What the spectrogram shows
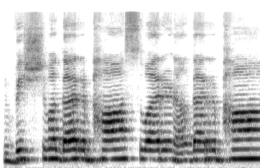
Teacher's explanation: भ sound here is महाप्राण sound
